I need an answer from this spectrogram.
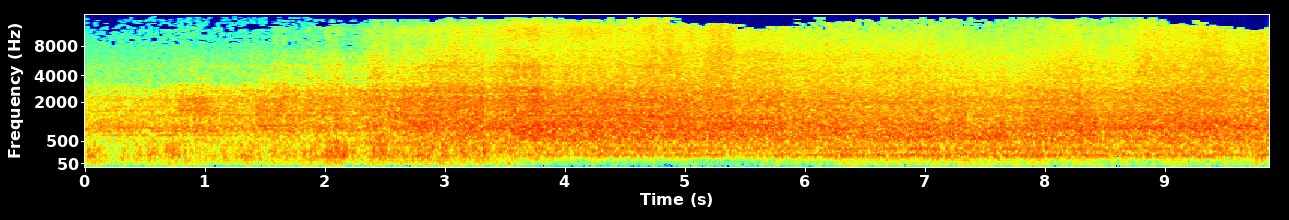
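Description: Keihan 8000 series electric train running through a station without stopping: a loud, steady rush of wheels on rails that builds over the first two or three seconds as the train arrives alongside, then holds.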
